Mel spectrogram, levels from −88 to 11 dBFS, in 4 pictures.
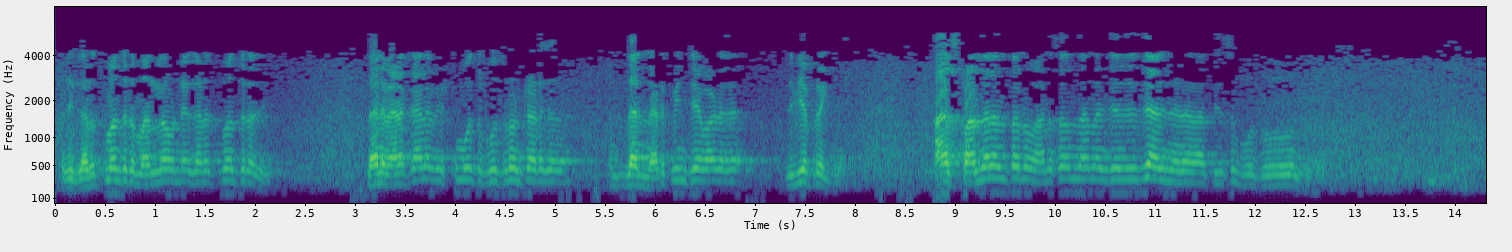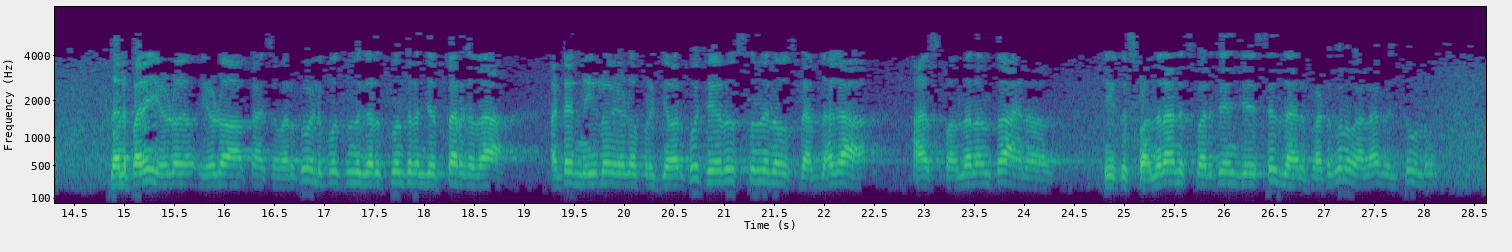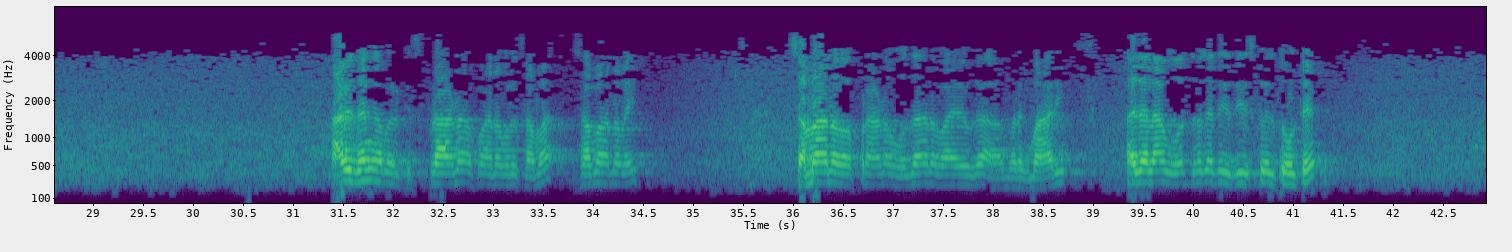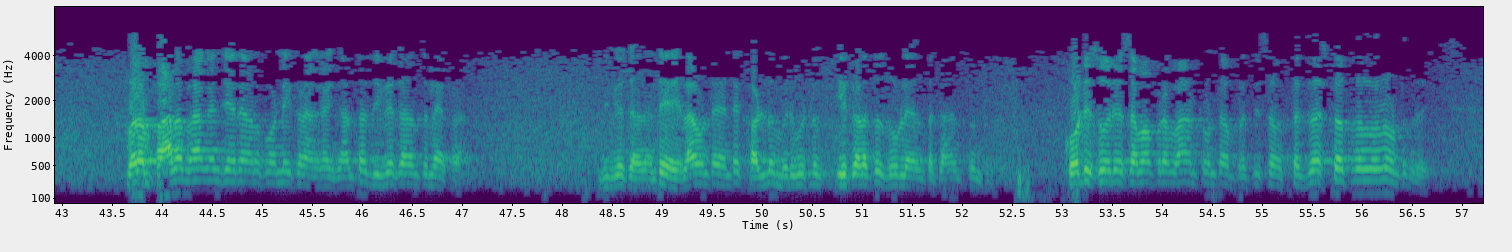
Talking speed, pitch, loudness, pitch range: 105 wpm, 135 Hz, -22 LUFS, 125-145 Hz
